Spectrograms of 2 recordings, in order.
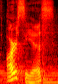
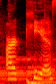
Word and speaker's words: Arceus: Technically speaking, it's Arceus with a K sound. Okay, so Kayla votes Arceus.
